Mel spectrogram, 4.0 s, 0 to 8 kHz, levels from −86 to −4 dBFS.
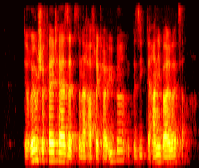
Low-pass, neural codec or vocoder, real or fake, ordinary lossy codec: none; none; real; none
